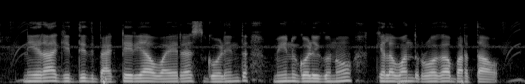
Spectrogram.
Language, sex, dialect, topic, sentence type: Kannada, male, Northeastern, agriculture, statement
